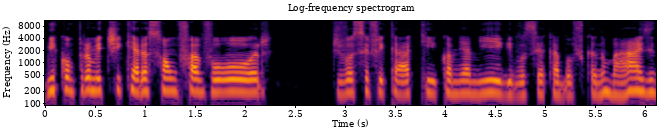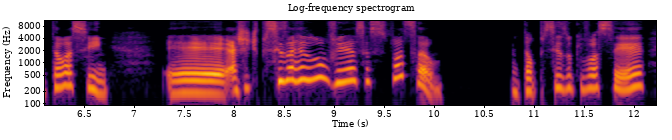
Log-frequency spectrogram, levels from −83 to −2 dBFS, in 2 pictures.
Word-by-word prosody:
me 215 +2 0
comprometi 215 +1 -1
que 215 - -4
era 200 0 +3
só 210 +1 0
um 205 -1 -4
favor, 195 0 +1 0.7
de 170 - -11
você 190 +2 -4
ficar 175 -2 -3
aqui 180 0 -6
com 190 - -3
a - - -2
minha 180 +1 -5
amiga 180 0 -3
e 175 - -4
você 165 +2 -9
acabou 165 -1 -6
ficando 175 +2 -8
mais. 195 +3 -1
Então 250 +8 0
assim, 240 -9 0 0.6
eh, 180 -1 +6
a - - +9
gente 240 +2 -1
precisa 360 +2 +3
resolver 390 -3 +2
essa 355 -1 +1
situação. 445 +7 -1 0.7
Então, 200 +1 -1
preciso 245 +1 -4
que 225 - -11
você 245 +2 +2
200 Hz, 160 wpm, -26 LUFS, 180-245 Hz, 0.7 s, a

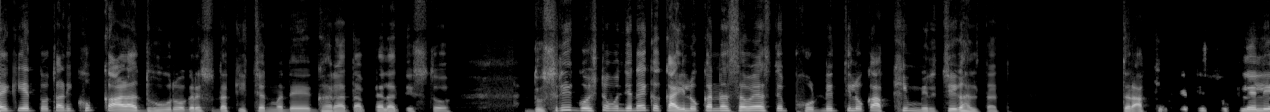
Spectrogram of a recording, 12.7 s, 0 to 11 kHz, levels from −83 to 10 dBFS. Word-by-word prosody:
एक 180 0 +1
येतोच 180 -2 -1
आणि 175 +1 0
खूप 215 0 -7
काळा 155 0 +8
धूर 150 +2 -5
वगैरे 150 0 0
सुद्धा 145 0 -3
किचनमध्ये 135 -2 -3
घरात 130 -1 -3
आपल्याला 130 +2 -1
दिसतो. 120 -3 -10 0.9
दुसरी 215 - -3
गोष्ट 205 +2 +1
म्हणजे 205 -1 -2
नाही 220 +2 +1
का, 215 - +1
काही 160 +1 +8
लोकांना 185 +2 +2
सवय 185 +1 +5
असते 195 +1 0 0.2
फोडणीत 155 +4 -4
ती 200 - -4
लोकं 180 -1 +2
अख्खी 175 +4 0
मिरची 145 - -3
घालतात. 105 - -1 1.3
तर - - +2
अख्खी - - -1
मिरची 175 +2 -11
सुकलेली 165 -1 0
160 Hz, 145 wpm, -24 LUFS, 140-185 Hz, 1.3 s, काळा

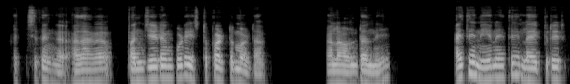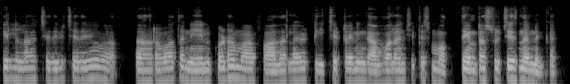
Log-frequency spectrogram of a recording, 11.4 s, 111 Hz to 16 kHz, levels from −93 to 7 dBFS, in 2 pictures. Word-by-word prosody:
ఖచ్చితంగా 125 -6 -4
అలాగా, 130 +2 +1 0.3
పని 135 0 +4
చేయడం 160 +2 +5
కూడా 170 +2 +4
ఇష్టపడు 150 -1 +1
మాట, 130 - 0 0.8
అలా 120 0 +4
ఉంటంది. 115 0 +2 0.8
అయితే, 170 +4 +4
నేనైతే 165 +4 +1
లైబ్రరీ‌కి 150 +2 +1
వెళ్లి, 150 0 -2
ఇలా 145 +1 -2
చదివి 140 +1 -4
చదివి 140 +2 -1 0.5
తర్వాత 130 +2 -1
నేను 130 0 -1
కూడా 150 +3 +2
మా 140 - +2
ఫాదర్‌లాగా 125 +3 +1
టీచర్ 120 - -4
ట్రైనింగ్ 135 -2 +1
అవ్వాలి 130 +2 0
అని 130 - -7
చెప్పేసి, 135 - -7
మొత్తం 125 +4 0
ఇంట్రెస్ట్ 140 +2 -1
వచ్చేసిందండి 140 -4 +3
ఇంకా. 110 0 -8
135 Hz, 160 wpm, -28 LUFS, 130-145 Hz, 0.8 s, చేయడం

